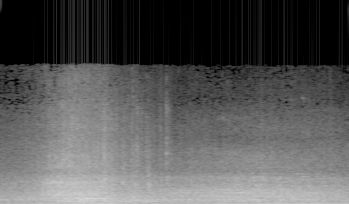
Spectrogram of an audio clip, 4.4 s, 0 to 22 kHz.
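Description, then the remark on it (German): Heavy trucks, each loaded with 30 tonnes of coal, rumble steadily through the city of Yangchuan in Shanxi Province, northern China; a deep low engine drone and a broad roar that swells as a large vehicle passes, then continuous street noise. “Mit je 30 Tonnen Kohle beladene Lastwagen donnern durch die Stadt Yangchuan.”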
